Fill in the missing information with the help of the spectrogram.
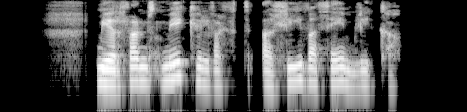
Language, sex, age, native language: Icelandic, female, 40-49, Icelandic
